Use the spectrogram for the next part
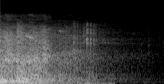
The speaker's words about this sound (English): Thomas wasn't going fast. When he saw the lorry, he braked hard. But he couldn't stop and hit the lorry with a loud crash.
